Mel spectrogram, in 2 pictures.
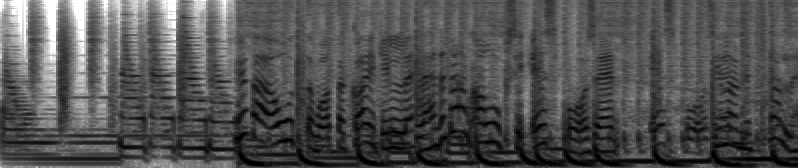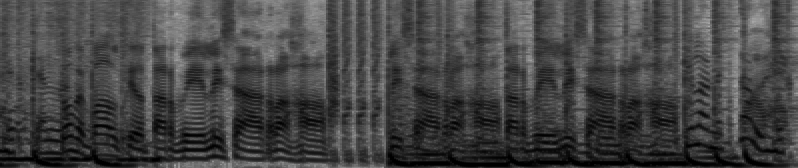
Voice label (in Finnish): radio; hs lasten uutiset; lisaa rahaa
